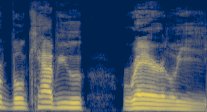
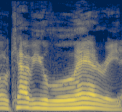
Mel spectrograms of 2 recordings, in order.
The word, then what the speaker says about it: vocabulary: Vocabulary or vocabularly? – Yeah. – Oh, okay. All right. – See, that's true. But you've never thought about that. – Yeah, never hesitated. – Yeah, because the right pronunciation is in your mind. – The vocabulary. Yeah. The le is L.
